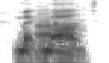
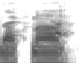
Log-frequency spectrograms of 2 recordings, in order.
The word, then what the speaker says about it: McMahon: McMahon. That's how you pronounce it, McMahon.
